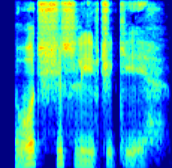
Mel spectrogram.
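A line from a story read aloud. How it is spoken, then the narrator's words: Muttering to himself. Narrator (Russian): пробормотал он, забыв, что был не один в кабинете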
